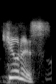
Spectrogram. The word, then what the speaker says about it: Cunis: particular bowler by name bob kunis he played for new zealand and uh i i mean cunis it's spelt c-u-n-i-e-s and the famous british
